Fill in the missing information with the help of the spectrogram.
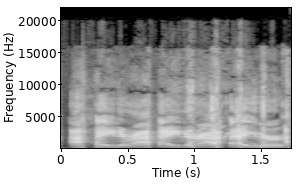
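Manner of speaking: high quoting of hate her; imitating. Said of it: "you said in the first episode".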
